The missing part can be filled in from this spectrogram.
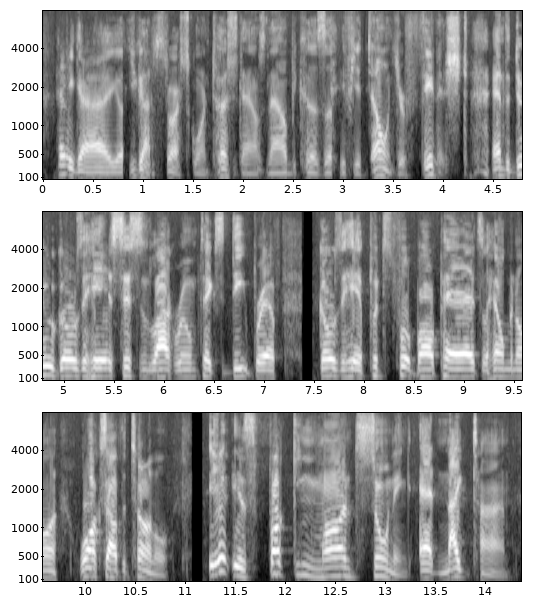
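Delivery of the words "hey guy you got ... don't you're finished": feeble, very low, soft weak voice. Telling a story, quoting a guy threatening a player at halftime: retelling a least intimidating threat. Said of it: "with the most least intimidating voice threat ever".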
